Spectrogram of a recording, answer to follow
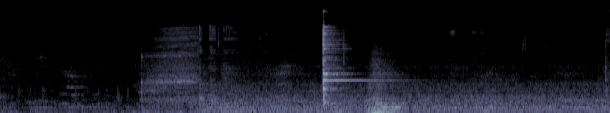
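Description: A utensil clinks once against a dish about three seconds in, with a short ringing tone, followed by a dull low thud, over faint room noise.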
